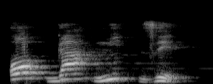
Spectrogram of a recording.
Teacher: en criollo eliminamos la R y nos quedamos con la O.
